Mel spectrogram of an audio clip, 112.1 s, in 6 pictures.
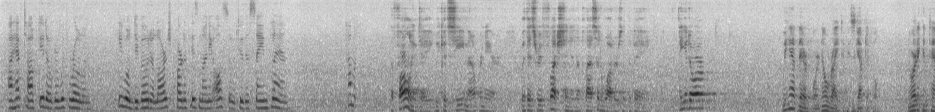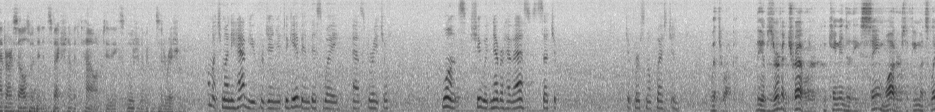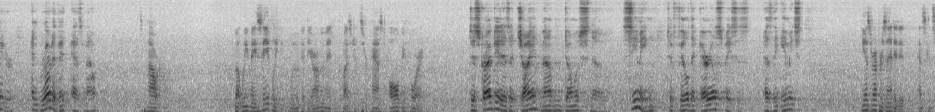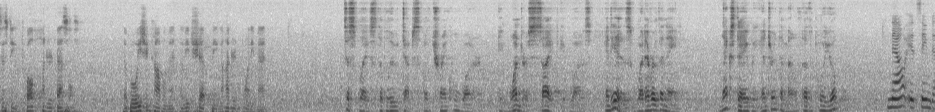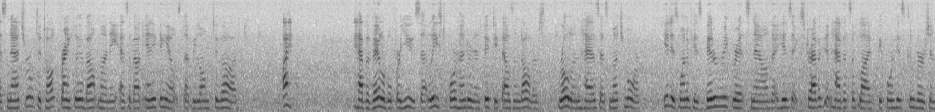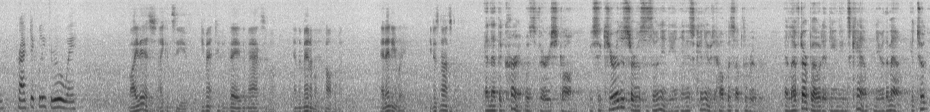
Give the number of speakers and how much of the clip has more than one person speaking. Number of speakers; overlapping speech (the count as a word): three, no overlap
